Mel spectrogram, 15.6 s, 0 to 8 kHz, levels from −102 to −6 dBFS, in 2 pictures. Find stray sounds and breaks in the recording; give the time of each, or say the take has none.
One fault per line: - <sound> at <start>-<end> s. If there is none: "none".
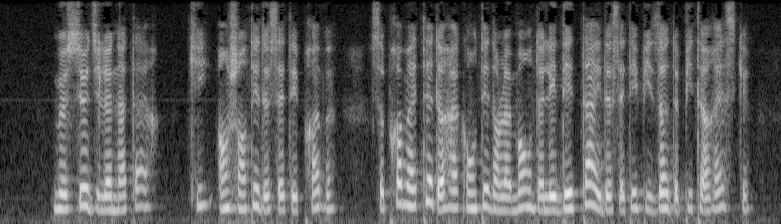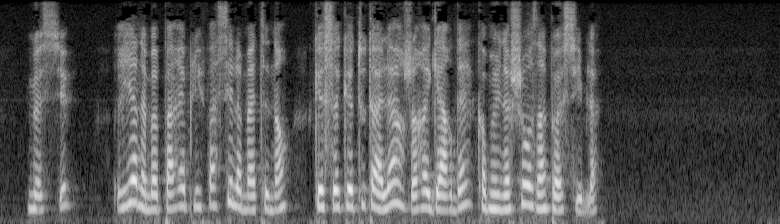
none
